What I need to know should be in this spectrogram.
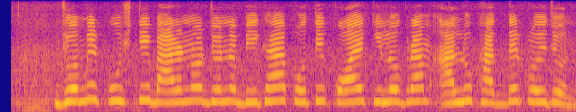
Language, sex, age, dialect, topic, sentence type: Bengali, female, 18-24, Rajbangshi, agriculture, question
